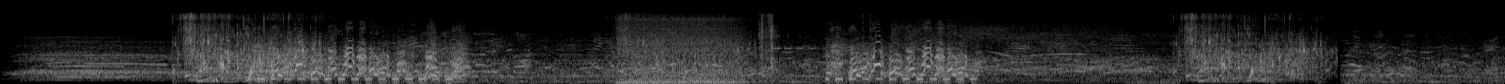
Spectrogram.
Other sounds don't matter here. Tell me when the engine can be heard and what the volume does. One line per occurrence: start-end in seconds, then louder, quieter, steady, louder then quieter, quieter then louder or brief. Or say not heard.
6.2-11.8 quieter.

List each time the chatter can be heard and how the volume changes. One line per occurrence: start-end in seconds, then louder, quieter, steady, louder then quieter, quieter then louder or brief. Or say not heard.
0.0-15.0 steady.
